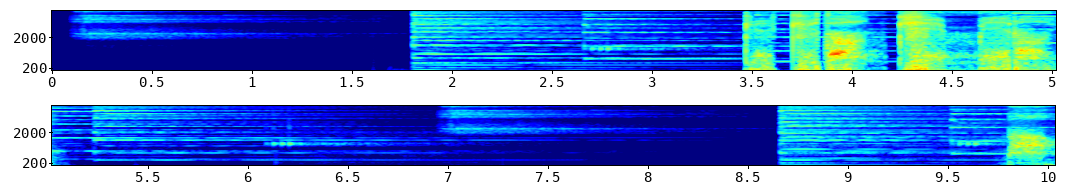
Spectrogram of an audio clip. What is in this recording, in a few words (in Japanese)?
タイトルコール; 関連作品サンプル; 魔法の肯定力…千年魔王のナユタ様を助けたら、とびきりの愛されセックスで守られ続ける物語♪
